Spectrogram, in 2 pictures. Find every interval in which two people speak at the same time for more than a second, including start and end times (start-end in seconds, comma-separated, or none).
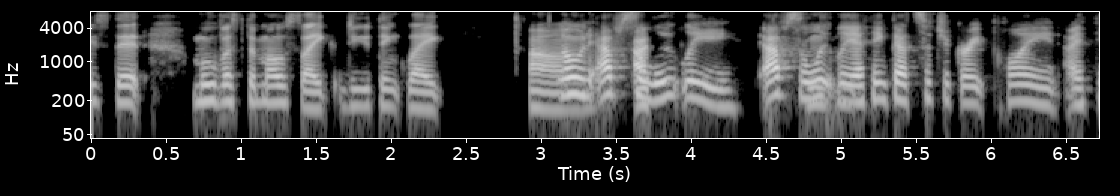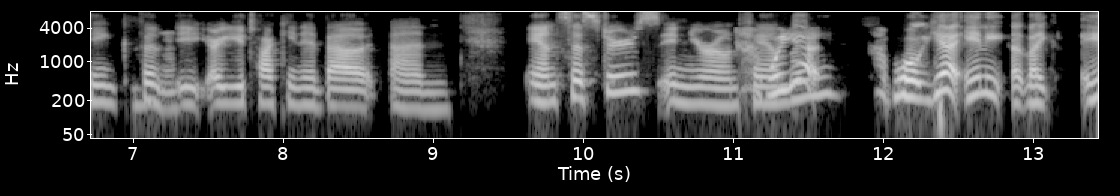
none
